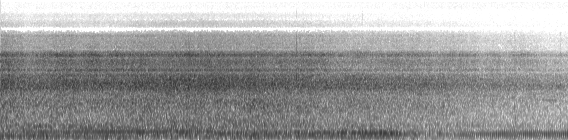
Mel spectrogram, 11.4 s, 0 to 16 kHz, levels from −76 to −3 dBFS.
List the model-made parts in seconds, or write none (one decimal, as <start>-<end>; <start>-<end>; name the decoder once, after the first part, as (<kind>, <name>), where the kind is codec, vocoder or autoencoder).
2.8-5.3 (vocoder, Vocos)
